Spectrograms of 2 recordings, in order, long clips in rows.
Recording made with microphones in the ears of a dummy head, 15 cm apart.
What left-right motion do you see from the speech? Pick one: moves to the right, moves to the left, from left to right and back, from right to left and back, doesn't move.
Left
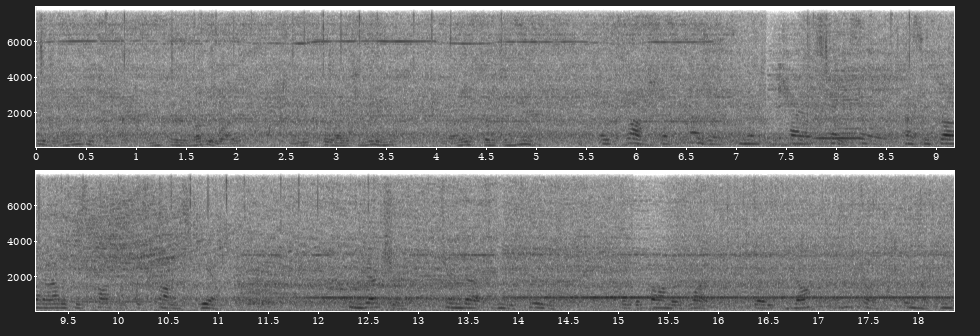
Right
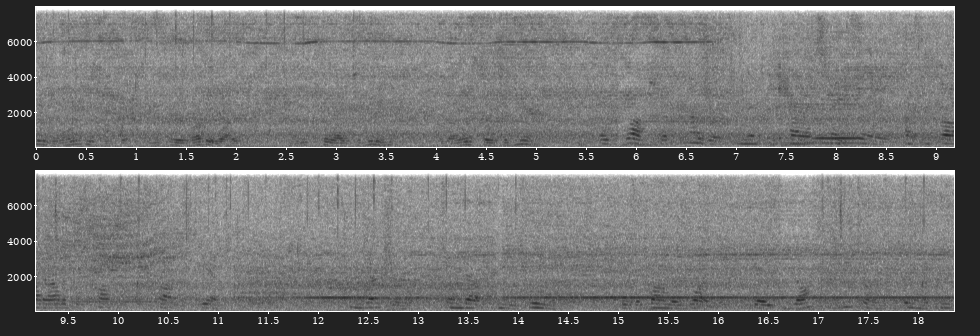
from right to left and back.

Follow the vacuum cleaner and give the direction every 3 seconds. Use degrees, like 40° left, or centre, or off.
20° right, 20° right, 20° right, 20° left, 20° left, 10° right.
